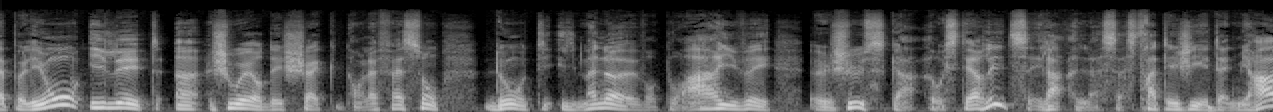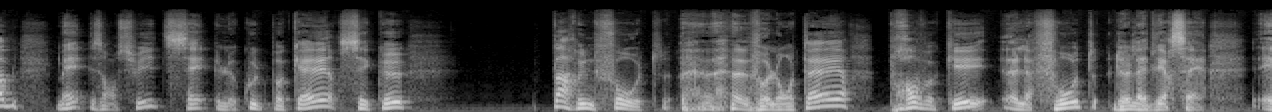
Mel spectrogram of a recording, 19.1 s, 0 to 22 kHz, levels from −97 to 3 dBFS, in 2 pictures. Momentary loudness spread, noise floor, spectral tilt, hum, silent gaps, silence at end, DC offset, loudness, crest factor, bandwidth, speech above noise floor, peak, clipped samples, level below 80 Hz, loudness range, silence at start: 11 LU; -62 dBFS; -5 dB/octave; none; none; 0 s; under 0.1%; -22 LUFS; 18 dB; 15 kHz; 40 dB; -4 dBFS; under 0.1%; -50 dBFS; 4 LU; 0 s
